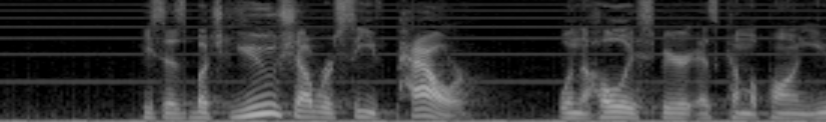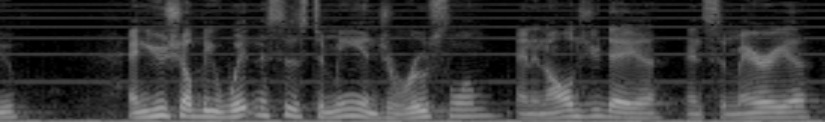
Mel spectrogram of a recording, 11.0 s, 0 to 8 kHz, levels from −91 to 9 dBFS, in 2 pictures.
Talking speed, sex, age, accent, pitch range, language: 165 wpm, male, 30-49, American, 110-155 Hz, English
